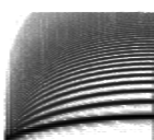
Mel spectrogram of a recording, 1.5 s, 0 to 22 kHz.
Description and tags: SCIAlrm8 bit sweep mid hi
8-bit similar sounds generated on Pro Tools from a sawtooth wave signal modulated with some plug-ins
alert, spaceship, synth, robot, beep, alarm, scifi, 8bit, computer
